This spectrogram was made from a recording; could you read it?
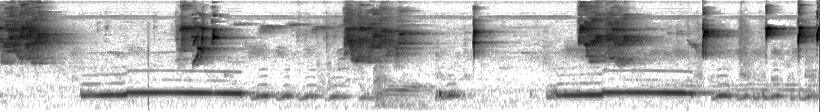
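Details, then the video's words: Young Barbary doves of the puter pelung type, lively after feeding. Drawn-out level coos, each ending in a few short dipping notes, come twice. Harsh high chirping from other small birds bursts in between. "bikin rame sudah pada kenyang anakan puter pelung"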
